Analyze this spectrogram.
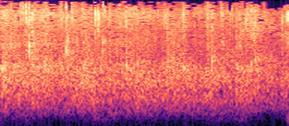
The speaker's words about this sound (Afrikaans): Ek het glad nie die hande klap beplan nie, totdat ek besef het, ons is live, ons praat nie met 'n kamera nie.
